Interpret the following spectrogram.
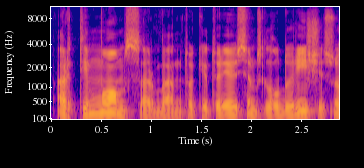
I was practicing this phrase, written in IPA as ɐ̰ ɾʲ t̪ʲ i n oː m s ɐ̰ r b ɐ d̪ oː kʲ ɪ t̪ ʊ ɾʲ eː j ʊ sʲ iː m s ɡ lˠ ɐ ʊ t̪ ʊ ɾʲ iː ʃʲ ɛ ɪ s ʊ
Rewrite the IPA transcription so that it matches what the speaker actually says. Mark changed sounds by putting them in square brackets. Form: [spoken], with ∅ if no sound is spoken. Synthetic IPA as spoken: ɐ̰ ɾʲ t̪ʲ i [m] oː m s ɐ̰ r b ɐ [t̪] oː kʲ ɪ t̪ ʊ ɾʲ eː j ʊ sʲ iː m s ɡ lˠ ɐ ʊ [d̪] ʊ ɾʲ iː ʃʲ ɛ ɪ s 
